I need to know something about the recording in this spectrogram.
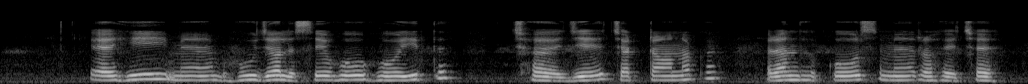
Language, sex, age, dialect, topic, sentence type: Maithili, female, 51-55, Eastern / Thethi, agriculture, statement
